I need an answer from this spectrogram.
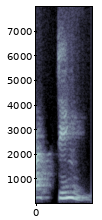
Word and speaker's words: จริง: จะ วิ่ง นะ ครับ เรา จะ อ่าน ออก เสียง ว่า จริง นะ คะ โดย ที่ เรา จะ ไม่ อ่าน ออก เสียง ตัว รอ เรือ อยู่ ไหม คะ size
